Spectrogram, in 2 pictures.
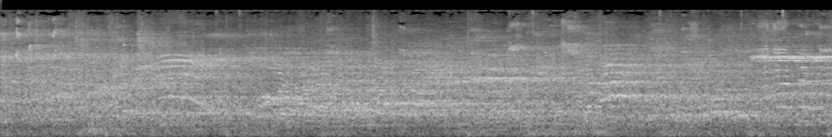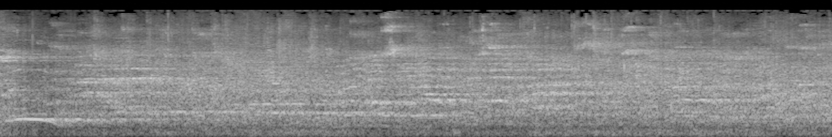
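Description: Young women call out to one another across an echoing gym.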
